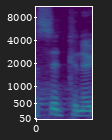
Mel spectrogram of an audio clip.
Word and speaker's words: Tsidkenu: The T is silent. Jehovah Tsidkenu.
